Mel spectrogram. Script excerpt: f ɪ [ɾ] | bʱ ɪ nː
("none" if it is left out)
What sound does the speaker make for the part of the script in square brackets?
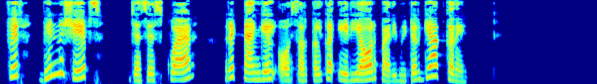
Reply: ɾ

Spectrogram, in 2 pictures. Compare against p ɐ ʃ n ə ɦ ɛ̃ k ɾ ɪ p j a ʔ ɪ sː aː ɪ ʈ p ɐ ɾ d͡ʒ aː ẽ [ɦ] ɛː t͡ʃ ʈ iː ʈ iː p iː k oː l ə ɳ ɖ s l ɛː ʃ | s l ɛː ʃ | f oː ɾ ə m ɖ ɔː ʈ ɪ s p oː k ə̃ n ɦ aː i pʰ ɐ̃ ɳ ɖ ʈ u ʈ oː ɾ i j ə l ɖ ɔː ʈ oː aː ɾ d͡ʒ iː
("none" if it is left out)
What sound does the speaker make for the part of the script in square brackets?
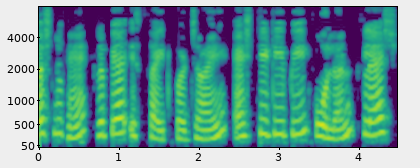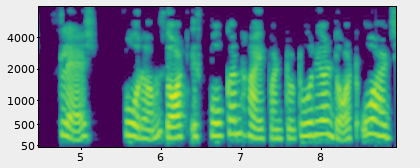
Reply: none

